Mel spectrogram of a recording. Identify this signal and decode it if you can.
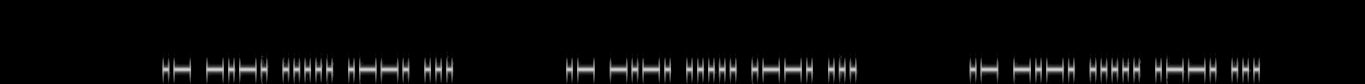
Morse code, heard as a keyed tone, about 21 wpm, 700 Hz. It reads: AC5PS AC5PS AC5PS
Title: USA Call Signs - 5 Characters - Repeated 3x - 22wpm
